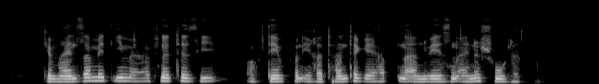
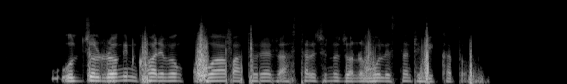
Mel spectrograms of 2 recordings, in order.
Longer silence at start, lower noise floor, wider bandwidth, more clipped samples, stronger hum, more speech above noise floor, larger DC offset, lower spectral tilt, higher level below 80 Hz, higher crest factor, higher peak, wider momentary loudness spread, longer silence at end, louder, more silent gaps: about the same, 0.45 s vs 0.5 s; second, -74 dBFS vs -85 dBFS; about the same, 9 kHz vs 8.8 kHz; neither; neither; second, 51 dB vs 61 dB; neither; about the same, -8 dB/octave vs -8 dB/octave; second, -68 dBFS vs -48 dBFS; about the same, 18 dB vs 22 dB; second, -6 dBFS vs -2 dBFS; second, 9 LU vs 12 LU; about the same, 0.8 s vs 0.85 s; about the same, -24 LUFS vs -25 LUFS; neither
